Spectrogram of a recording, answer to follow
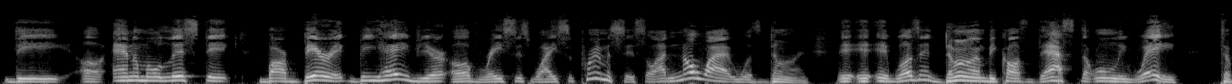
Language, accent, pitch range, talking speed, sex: English, American, 120-155 Hz, 130 wpm, male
